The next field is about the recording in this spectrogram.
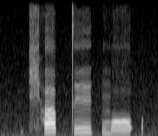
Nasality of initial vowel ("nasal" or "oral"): oral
